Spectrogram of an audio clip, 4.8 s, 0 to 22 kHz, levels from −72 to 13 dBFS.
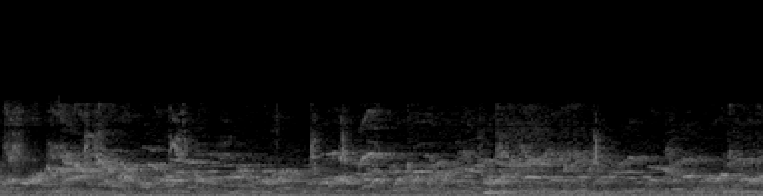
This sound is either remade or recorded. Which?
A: remade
